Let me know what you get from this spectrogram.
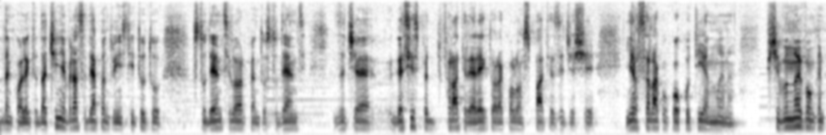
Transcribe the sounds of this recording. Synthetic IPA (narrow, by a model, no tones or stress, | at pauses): d̪ɨŋko̞lek̚t̪əd̪art͡ʃine̞vɾeasəd̪eape̞nt̪ɾuinst̪it̪ut̪ust̪ud̪e̞nt̪silo̞rpe̞nt̪ɾust̪ud̪e̞nt̪sʲ | zit͡ʃe̞ɡəsitsk̚pefɾat̪e̞le̞ɾe̞k̚t̪o̞ɾako̞lo̞ɨnspat̪e̞zit͡ʃe̞ʃije̞lsəɾakuko̞kut̪ijeɨnmɨnə | ʃivno̞jvo̞mkɨnt̪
